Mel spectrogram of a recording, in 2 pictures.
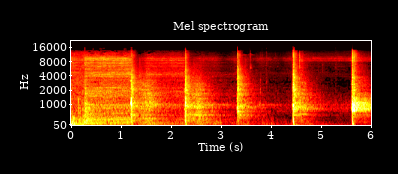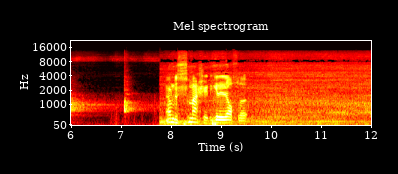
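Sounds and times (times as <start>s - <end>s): sledgehammer striking steel: 1.2s - 3.8s, 4.4s - 6.5s.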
